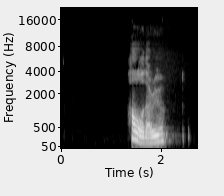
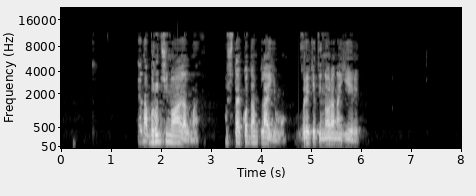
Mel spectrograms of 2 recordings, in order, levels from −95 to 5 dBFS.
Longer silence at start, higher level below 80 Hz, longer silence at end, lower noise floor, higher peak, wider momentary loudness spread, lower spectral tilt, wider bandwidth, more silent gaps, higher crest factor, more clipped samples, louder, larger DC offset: second, 1.4 s vs 1.55 s; about the same, -60 dBFS vs -64 dBFS; second, 0.65 s vs 2.05 s; about the same, under -90 dBFS vs under -90 dBFS; about the same, -2 dBFS vs 0 dBFS; second, 7 LU vs 17 LU; first, -8 dB/octave vs -5 dB/octave; second, 7.8 kHz vs 11.5 kHz; neither; about the same, 16 dB vs 20 dB; neither; about the same, -16 LUFS vs -17 LUFS; neither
